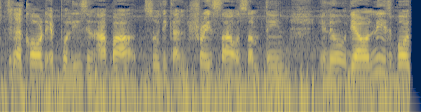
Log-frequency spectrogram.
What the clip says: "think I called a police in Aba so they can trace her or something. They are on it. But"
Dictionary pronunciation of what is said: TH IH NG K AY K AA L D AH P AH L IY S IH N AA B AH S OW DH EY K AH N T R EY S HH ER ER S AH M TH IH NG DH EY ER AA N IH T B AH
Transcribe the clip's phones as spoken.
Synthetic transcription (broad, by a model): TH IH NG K AY K AA L D AH P AH L IY S IH N AA B AH S OW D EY K AH N T R EY S HH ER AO S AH M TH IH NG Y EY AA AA N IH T B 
